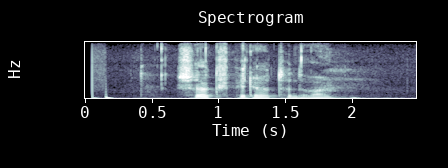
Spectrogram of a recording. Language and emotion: Russian, neutral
